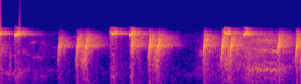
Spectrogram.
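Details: Common quail, locally called batair, giving sharp, clipped notes in quick bursts of two or three, the phrases repeating about every second with brief pauses and no other sounds.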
